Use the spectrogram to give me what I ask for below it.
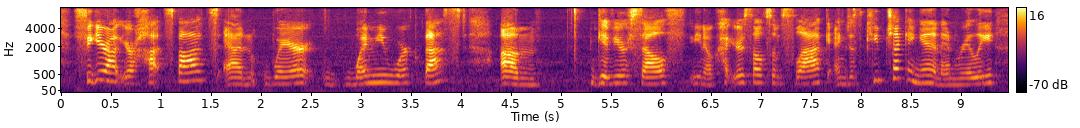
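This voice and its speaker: With ordinary pitch variation, a woman speaks fairly slowly at a fairly high pitch in a bright, sharp tone. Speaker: life coach vlogger. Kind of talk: casual video blog. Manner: hesitant, many fillers.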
